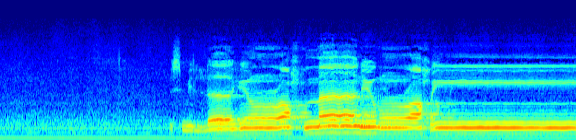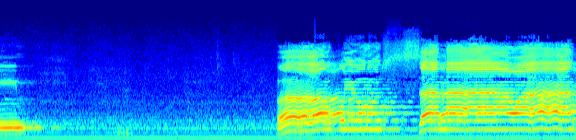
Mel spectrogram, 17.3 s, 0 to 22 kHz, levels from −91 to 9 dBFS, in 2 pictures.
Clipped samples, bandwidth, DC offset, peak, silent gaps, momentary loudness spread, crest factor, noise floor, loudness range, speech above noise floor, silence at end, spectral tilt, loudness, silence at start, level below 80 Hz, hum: under 0.1%; 8.6 kHz; under 0.1%; -6 dBFS; none; 11 LU; 16 dB; -49 dBFS; 9 LU; 30 dB; 0 s; -4 dB/octave; -20 LUFS; 2.55 s; -52 dBFS; none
